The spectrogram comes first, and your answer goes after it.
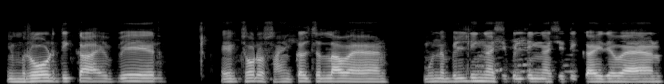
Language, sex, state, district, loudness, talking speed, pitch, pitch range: Rajasthani, male, Rajasthan, Nagaur, -19 LUFS, 160 wpm, 135 Hz, 130-145 Hz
